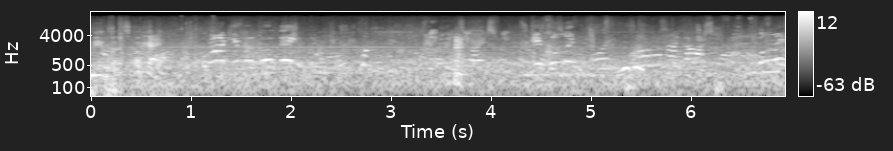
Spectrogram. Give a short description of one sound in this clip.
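A crowd of people chatter close by outdoors.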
